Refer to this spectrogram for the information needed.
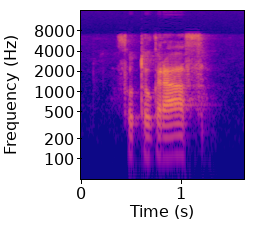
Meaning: photographer
- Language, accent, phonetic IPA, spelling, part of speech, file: German, Austria, [fotoˈɡʀaːf], Fotograf, noun, De-at-Fotograf.ogg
